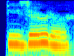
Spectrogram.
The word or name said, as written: deserter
